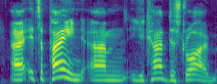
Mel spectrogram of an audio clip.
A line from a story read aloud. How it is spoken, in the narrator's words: Raylene Nixon says quietly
